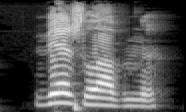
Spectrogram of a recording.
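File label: "вежлавны", Komi, female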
